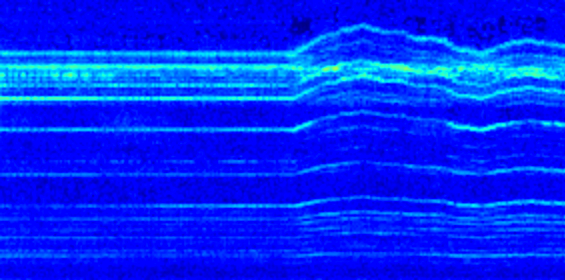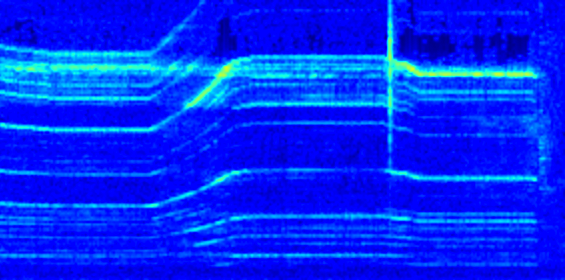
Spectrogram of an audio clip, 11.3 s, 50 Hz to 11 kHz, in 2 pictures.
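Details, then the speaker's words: SCX24 crawler with Surpass motor and Castle Micro Sidewinder ESC: high electric whine rising and falling with throttle over a faint rough undertone; some binding in the drive suspected, not confirmed. "got some kind of binding going on in there"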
